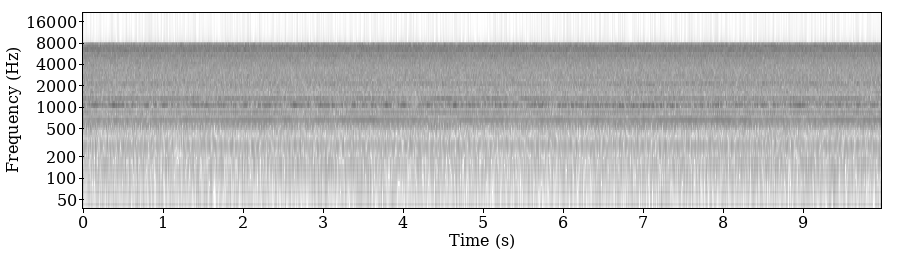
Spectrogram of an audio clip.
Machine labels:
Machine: fan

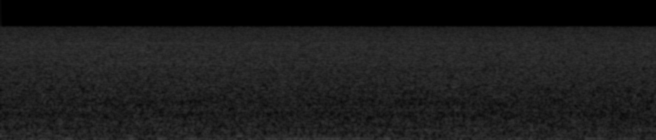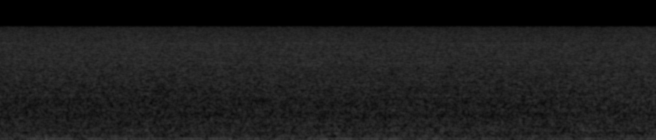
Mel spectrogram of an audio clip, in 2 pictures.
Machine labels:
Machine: fan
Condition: normal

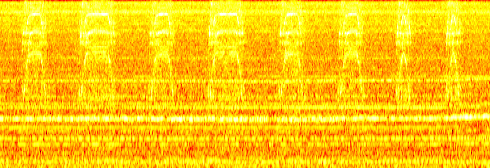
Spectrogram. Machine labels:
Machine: slide rail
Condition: normal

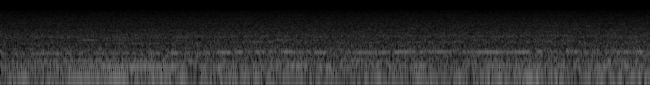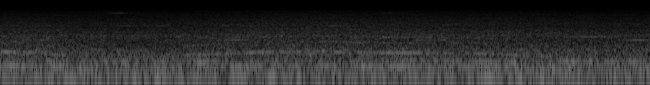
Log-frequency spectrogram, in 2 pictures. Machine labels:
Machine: fan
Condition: normal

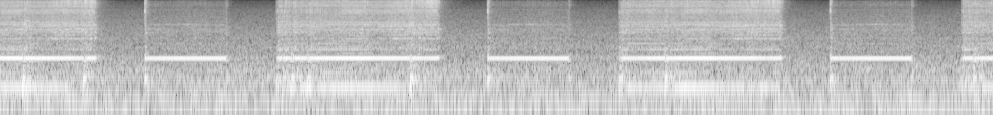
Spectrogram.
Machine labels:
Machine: slide rail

